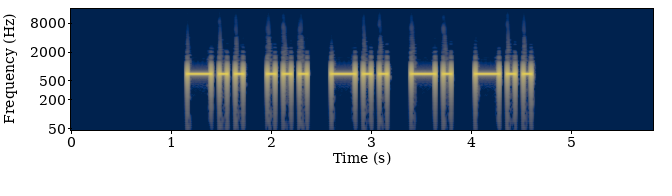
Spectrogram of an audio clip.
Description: Morse code, heard as a keyed tone, about 15 wpm, 700 Hz. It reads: DSDND
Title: Code Groups - 5 Letters - 15wpm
